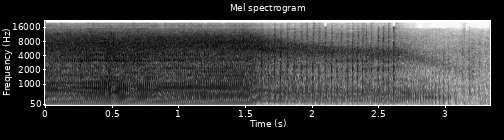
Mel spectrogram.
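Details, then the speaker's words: Echo SRM225 two-stroke trimmer with a sharpened line cutter, under load: a high, steady buzz holds pitch without stumbling, then eases off smoothly. The line is cut with no hesitation and the motor doesn't bog, so it runs normally. "this slices it off clean little pieces like that here'll cuts it right off no hesitation whatsoever"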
